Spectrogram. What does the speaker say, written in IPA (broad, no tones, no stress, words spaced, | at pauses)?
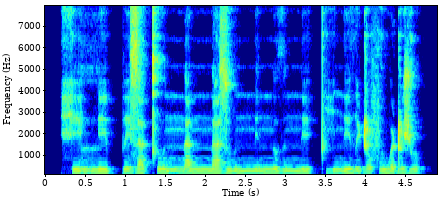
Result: he lːepːeza kʰonːa nːa zu nːɪnːoðʊnːe | pʰi n̪eðiɖɔ fʊwɔɖɔʒo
